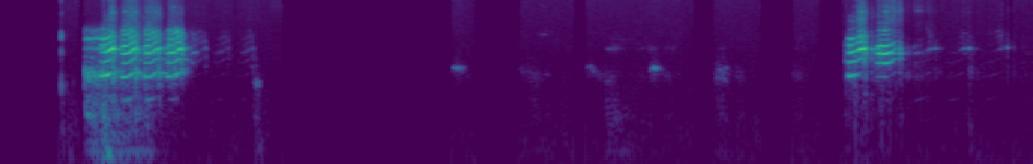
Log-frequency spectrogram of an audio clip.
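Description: White-breasted Nuthatch giving a quick run of nasal, tooting yank notes, about five in a second, then a second shorter burst after a pause.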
